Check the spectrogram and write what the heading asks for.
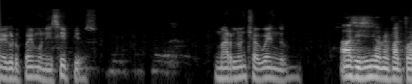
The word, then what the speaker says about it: Chagüendo: Marlon Chagüendo. Ah, sí, señor, me faltó agregarlo. ¿Cómo se escribe su apellido? Chagüendo. Exactamente, con G y con diéresis. Chagüendo. G-U-E-N-D-O. Exactamente.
